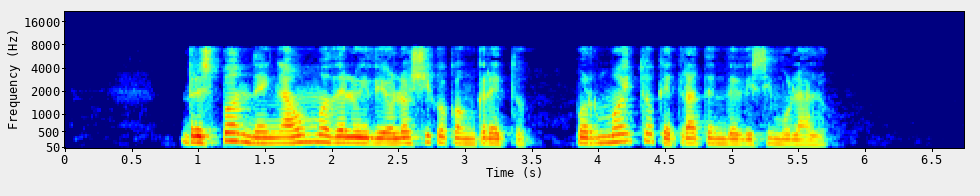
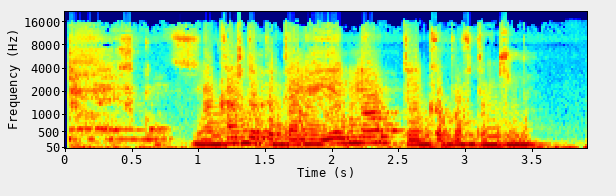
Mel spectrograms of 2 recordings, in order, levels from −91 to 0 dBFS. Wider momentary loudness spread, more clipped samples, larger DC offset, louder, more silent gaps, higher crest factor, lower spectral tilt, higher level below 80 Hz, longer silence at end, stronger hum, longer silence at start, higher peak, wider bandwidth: first, 10 LU vs 6 LU; second, under 0.1% vs 0.2%; neither; second, -21 LUFS vs -6 LUFS; neither; first, 18 dB vs 6 dB; first, -6 dB/octave vs -4.5 dB/octave; second, -70 dBFS vs -22 dBFS; first, 1.05 s vs 0 s; neither; first, 0.85 s vs 0 s; second, -4 dBFS vs 0 dBFS; second, 7.8 kHz vs 16.5 kHz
